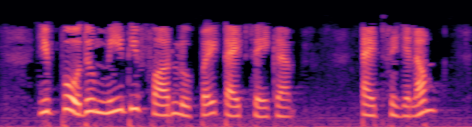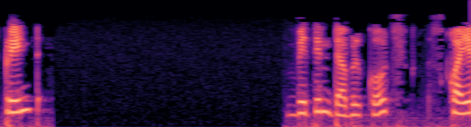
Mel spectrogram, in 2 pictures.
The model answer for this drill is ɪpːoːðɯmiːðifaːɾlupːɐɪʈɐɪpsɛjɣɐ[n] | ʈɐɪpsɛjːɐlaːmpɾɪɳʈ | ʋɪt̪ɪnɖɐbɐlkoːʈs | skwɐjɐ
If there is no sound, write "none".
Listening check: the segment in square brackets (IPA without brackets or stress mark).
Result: none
